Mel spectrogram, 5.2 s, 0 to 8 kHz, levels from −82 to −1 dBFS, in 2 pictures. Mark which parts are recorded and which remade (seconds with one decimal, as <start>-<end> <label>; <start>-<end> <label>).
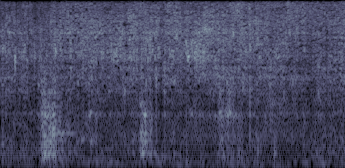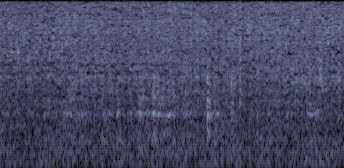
0.0-0.6 recorded; 0.6-2.5 remade; 2.5-5.2 recorded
